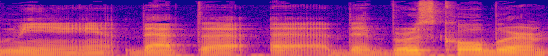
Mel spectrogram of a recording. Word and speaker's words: Cockburn: days ago told me that uh the bruce coburn pronunciation of your name is a scottish and there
